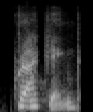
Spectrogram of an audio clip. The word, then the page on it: cracking: Indian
